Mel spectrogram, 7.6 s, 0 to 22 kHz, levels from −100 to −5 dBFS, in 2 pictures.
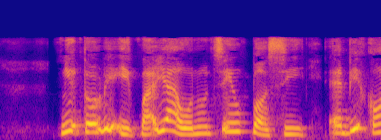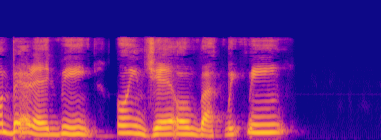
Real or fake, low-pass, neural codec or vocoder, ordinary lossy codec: fake; 7.2 kHz; codec, 16 kHz, 2 kbps, X-Codec, HuBERT features, trained on LibriSpeech; MP3, 48 kbps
